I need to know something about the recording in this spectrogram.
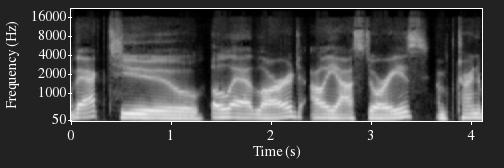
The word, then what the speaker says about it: Aliyah: out to me that I continuously say Aliyah as opposed to Aliyah. I keep saying it wrong, so I'm going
